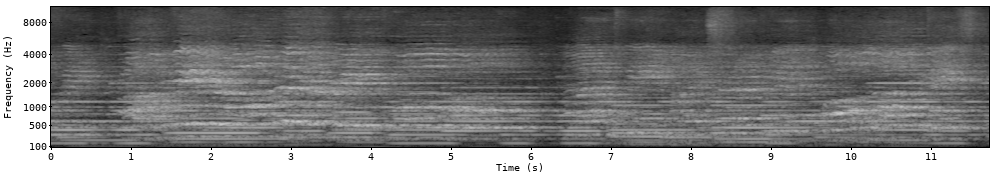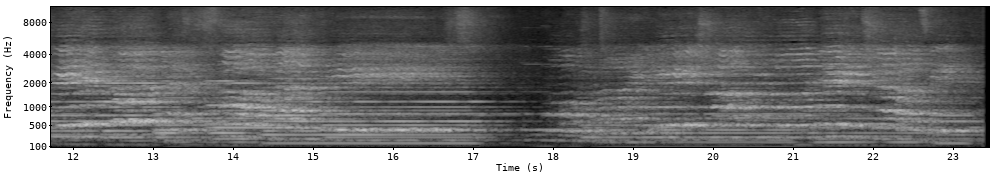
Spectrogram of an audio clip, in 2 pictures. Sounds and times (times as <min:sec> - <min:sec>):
Christmas music: 0:00.0 - 0:23.4.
